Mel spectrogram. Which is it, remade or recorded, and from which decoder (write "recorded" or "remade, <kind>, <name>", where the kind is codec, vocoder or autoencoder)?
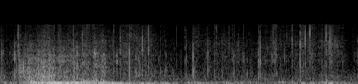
remade, vocoder, Vocos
